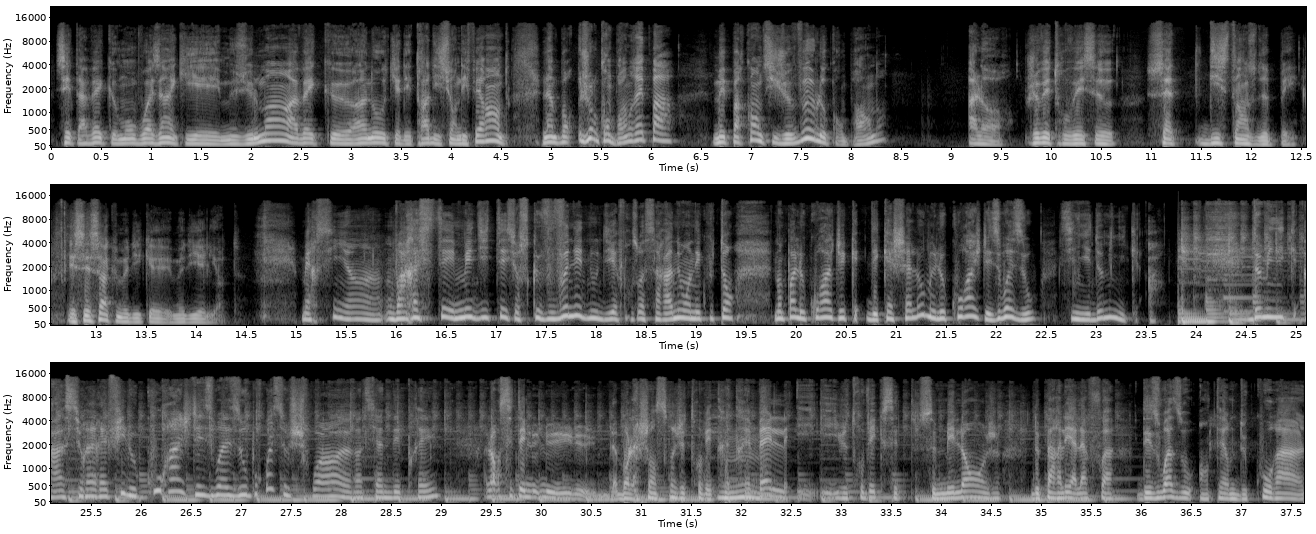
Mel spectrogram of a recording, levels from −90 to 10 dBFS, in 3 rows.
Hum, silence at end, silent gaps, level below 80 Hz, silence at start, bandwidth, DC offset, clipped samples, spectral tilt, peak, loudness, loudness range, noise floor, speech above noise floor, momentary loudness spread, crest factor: none; 0 s; none; -52 dBFS; 0.05 s; 14.5 kHz; under 0.1%; under 0.1%; -5 dB/octave; -8 dBFS; -22 LUFS; 3 LU; -65 dBFS; 44 dB; 8 LU; 14 dB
